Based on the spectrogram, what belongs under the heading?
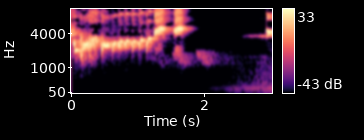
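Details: White-rumped shama singing a lure phrase to draw out another shama's full repertoire: a fast, loud trill of about a dozen rapid notes, then two bright high whistles and a quieter falling note, followed by low hum.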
